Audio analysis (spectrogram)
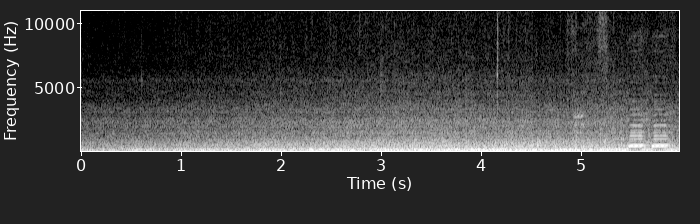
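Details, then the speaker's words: Horn check on a 2001 Pontiac back on the road at 169,792 miles after sitting in a barn: road and engine rumble, then two short, strong horn toots; horn works normally. "horn works I should have known that when she scared the crap out of me huh"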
